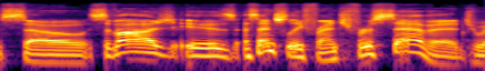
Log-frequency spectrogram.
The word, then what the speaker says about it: Sauvage: The centerpiece is Johnny Depp, and it's pronounced Sauvage.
